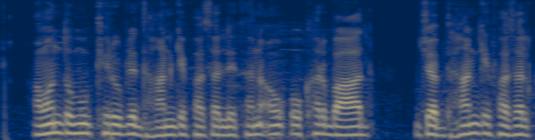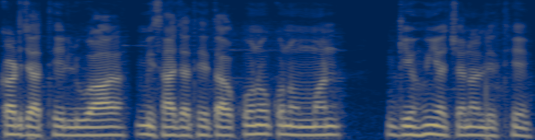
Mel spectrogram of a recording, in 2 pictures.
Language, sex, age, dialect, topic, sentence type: Chhattisgarhi, male, 25-30, Western/Budati/Khatahi, agriculture, statement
